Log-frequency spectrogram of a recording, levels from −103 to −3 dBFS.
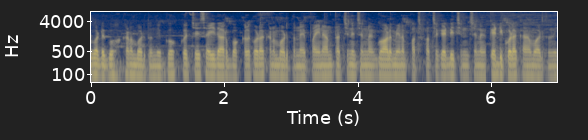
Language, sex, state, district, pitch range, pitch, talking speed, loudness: Telugu, male, Andhra Pradesh, Krishna, 100-105 Hz, 100 Hz, 170 wpm, -34 LUFS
